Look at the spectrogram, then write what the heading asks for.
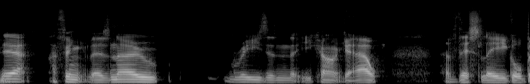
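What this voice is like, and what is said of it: Usual voice. Nothing is said of it.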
